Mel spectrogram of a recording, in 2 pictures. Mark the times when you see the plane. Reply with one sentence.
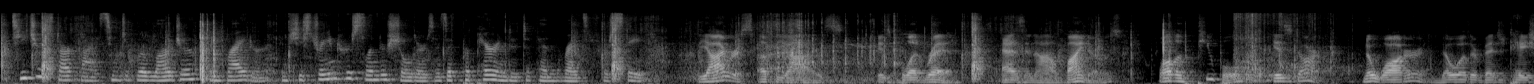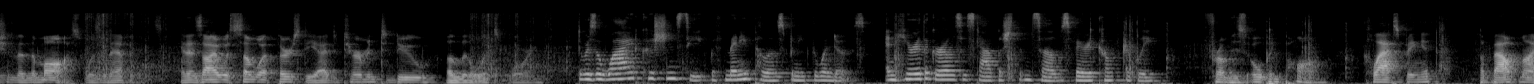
You can't hear the plane here.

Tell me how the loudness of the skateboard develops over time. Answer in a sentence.
The volume of the skateboard goes down.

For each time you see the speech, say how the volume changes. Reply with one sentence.
The speech can be heard from 0.0 to 30.6 s, at a steady volume.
